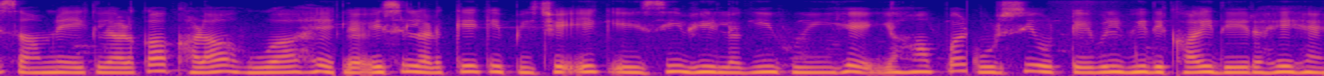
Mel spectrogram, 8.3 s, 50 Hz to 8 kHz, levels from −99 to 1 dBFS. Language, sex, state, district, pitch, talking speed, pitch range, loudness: Hindi, female, Uttar Pradesh, Jyotiba Phule Nagar, 210 Hz, 190 wpm, 200-220 Hz, -31 LUFS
